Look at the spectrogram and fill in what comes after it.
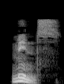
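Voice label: "mince", British English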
